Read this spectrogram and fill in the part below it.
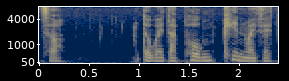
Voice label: "pwnc", Welsh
